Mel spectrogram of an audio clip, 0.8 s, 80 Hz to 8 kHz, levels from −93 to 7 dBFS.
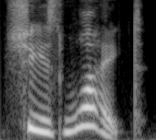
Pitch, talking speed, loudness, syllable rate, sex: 285 Hz, 230 wpm, -15 LUFS, 6.1 syllables/s, female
